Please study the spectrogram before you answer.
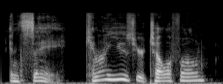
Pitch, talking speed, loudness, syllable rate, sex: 165 Hz, 190 wpm, -18 LUFS, 6.2 syllables/s, male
